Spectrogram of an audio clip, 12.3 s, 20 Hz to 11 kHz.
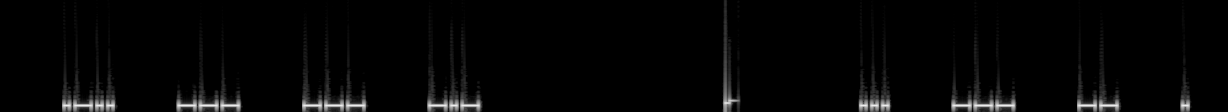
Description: Morse code, heard as a keyed tone, about 22 wpm, spaced as for 10 wpm, 700 Hz. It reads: LOOK SOME
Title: 4x Character Spacing - Top 100 Words - 22wpm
